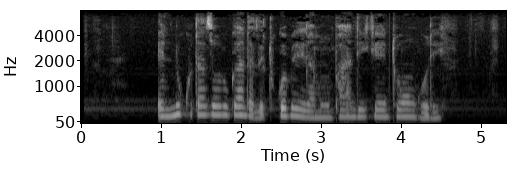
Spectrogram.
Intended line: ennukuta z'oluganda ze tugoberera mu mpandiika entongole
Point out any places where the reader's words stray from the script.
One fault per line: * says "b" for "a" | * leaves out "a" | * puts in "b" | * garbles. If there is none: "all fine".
all fine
